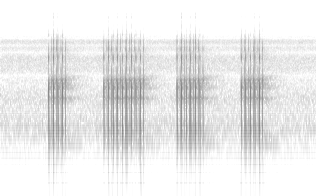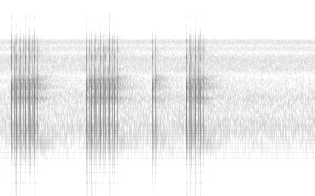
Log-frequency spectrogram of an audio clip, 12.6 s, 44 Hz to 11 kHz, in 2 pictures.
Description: Pulse dialling, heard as clicks on a phone line, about 11 pulses a second. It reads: 4 9 6 5 6 7 1 4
